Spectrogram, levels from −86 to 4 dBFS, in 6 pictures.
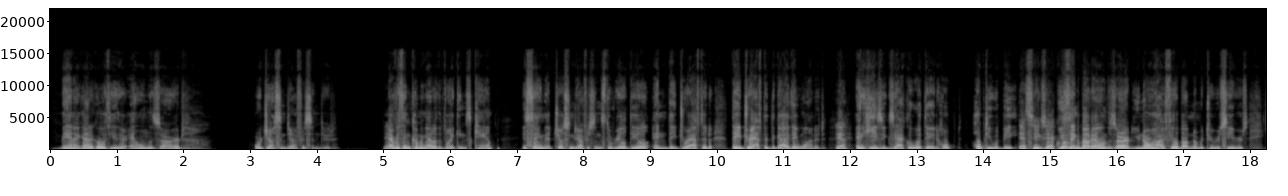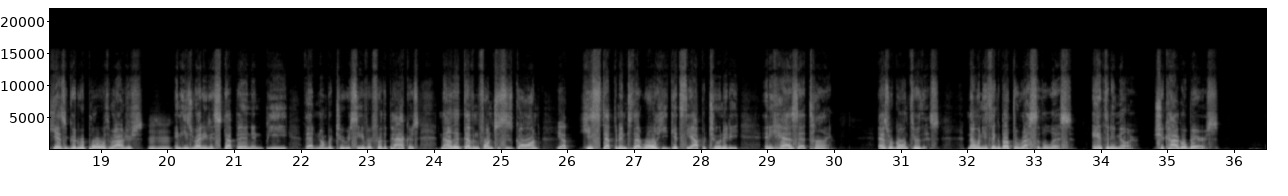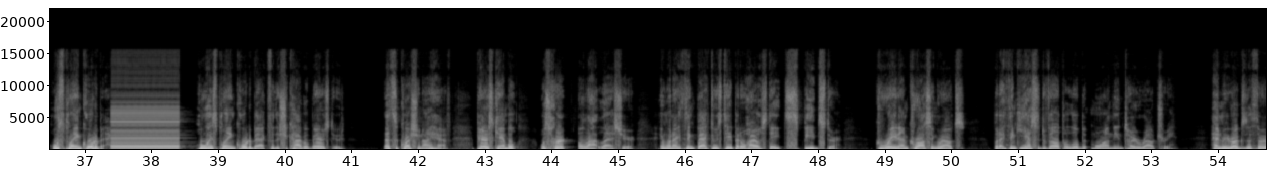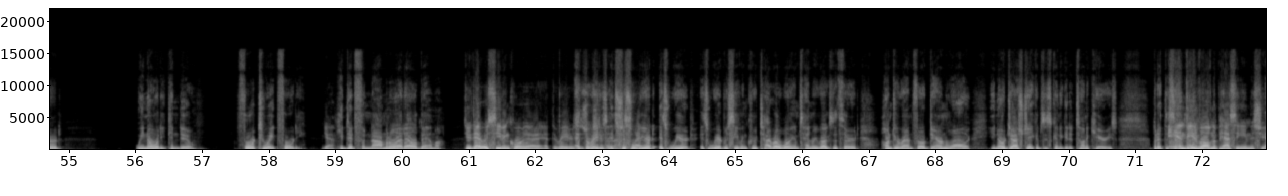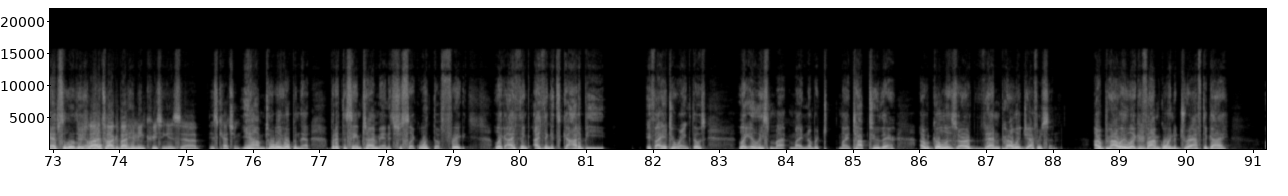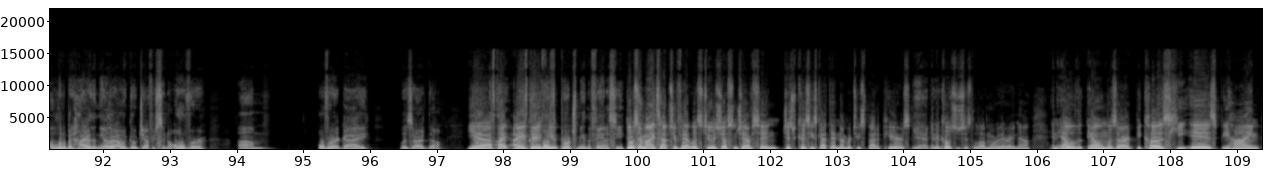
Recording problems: distortion; slight; 10 dB below the speech
alarm; loud; from 37 to 38 s; peak 2 dB above the speech

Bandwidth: 15.5 kHz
